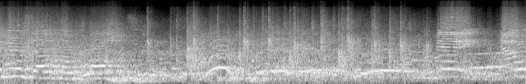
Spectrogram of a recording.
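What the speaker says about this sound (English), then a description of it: "So, give yourself applause." An audience at the 2018 Spring Festival Gala breaking into applause, loud close clapping mixed with excited crowd voices and cheering that swell and hold for several seconds.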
